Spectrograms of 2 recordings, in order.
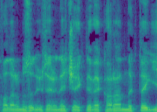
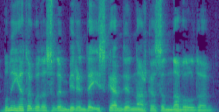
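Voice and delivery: plain reading voice

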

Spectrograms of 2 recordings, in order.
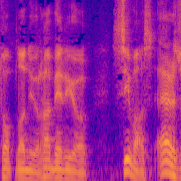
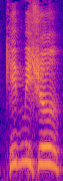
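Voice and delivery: put-on high calling voice of an old woman; 5 dB louder than usual. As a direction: call out from the doorway, high. Mother calls from the door.

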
